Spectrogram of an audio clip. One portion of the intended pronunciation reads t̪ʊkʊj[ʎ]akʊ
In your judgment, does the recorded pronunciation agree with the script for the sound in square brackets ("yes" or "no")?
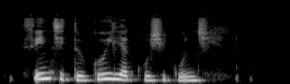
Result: yes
